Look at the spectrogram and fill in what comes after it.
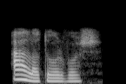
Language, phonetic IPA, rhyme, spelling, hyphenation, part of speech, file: Hungarian, [ˈaːlːɒtorvoʃ], -oʃ, állatorvos, ál‧lat‧or‧vos, noun, Hu-állatorvos.ogg
- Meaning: veterinarian (a medical doctor who treats non-human animals)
